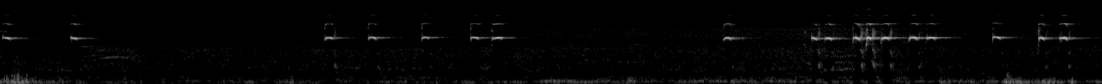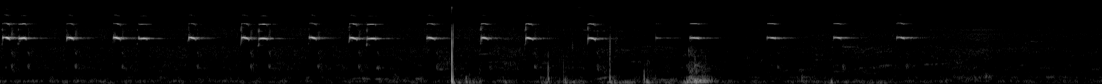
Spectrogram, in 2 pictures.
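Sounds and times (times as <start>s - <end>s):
squirrel chirping: 0.0s - 1.0s, 3.2s - 5.2s, 7.2s - 20.3s.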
